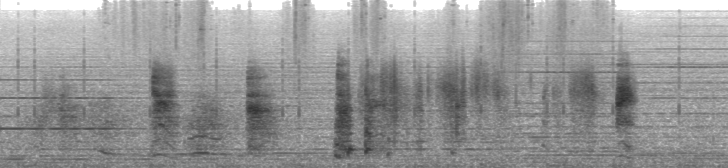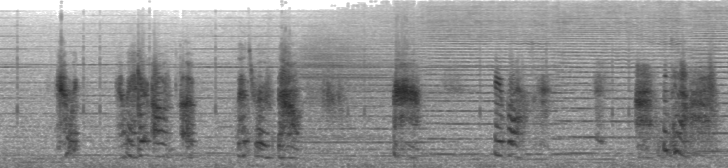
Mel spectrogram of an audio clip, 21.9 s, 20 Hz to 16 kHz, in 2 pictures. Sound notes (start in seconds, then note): 0.2 gasping; 5.0 coughs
